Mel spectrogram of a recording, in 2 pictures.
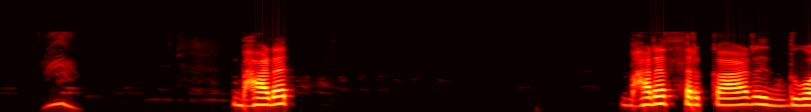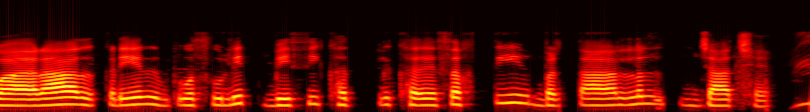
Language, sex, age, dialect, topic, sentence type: Magahi, female, 18-24, Northeastern/Surjapuri, banking, statement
